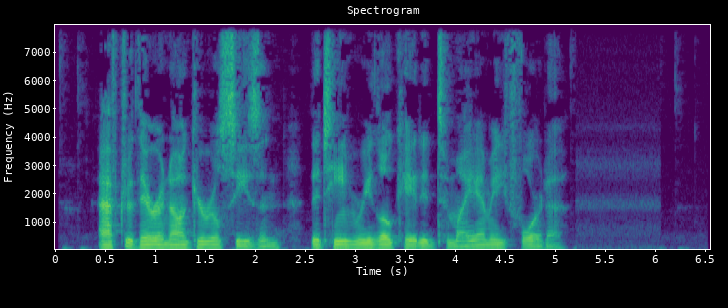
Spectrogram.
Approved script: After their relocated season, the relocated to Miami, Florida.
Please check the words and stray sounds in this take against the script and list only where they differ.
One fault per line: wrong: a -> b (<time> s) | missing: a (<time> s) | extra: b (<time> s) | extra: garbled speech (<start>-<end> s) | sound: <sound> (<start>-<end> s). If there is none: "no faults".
wrong: relocated -> inaugural (1.1 s)
extra: team (2.6 s)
